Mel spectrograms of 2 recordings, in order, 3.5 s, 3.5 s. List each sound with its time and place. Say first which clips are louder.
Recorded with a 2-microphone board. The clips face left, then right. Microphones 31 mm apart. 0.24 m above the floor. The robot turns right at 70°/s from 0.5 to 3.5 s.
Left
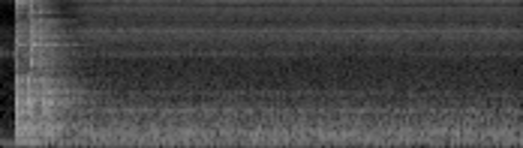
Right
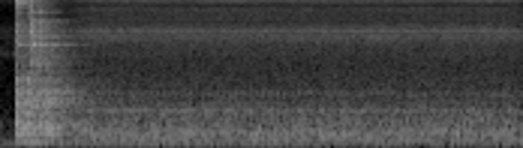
0.1 s cutlery clinking: left 2 dB; 50° left (ahead or behind), 0.9 m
